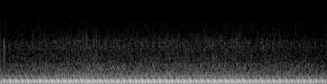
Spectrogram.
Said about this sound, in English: An hour or two later, a long, powerful car twists its way through the winding streets of Singapore's waterfront. Kolu is at the wheel, and Jungle Jim is at his side.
